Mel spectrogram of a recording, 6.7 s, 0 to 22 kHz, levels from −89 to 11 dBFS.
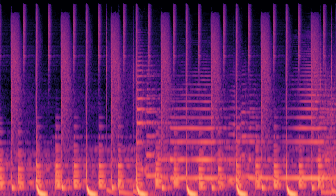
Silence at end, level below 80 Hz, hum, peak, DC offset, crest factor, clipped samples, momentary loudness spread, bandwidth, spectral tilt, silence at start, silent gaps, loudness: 0 s; -16 dBFS; none; 0 dBFS; under 0.1%; 12 dB; under 0.1%; 5 LU; over 20 kHz; -6 dB/octave; 0 s; none; -14 LUFS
